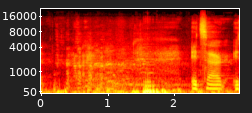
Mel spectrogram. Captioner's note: audience laughing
